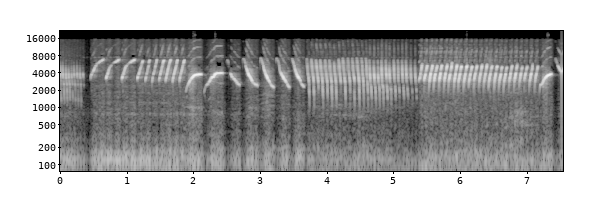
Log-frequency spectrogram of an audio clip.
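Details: Canary singing a stimulating song meant to rouse other canaries: loud, high trills of rapid repeated notes, fast rising sweeps and buzzy rolled passages in quick succession, with a faint low hum underneath.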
